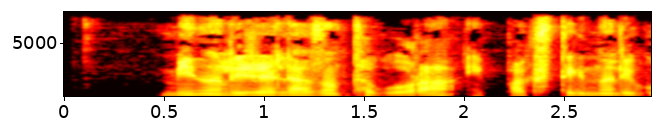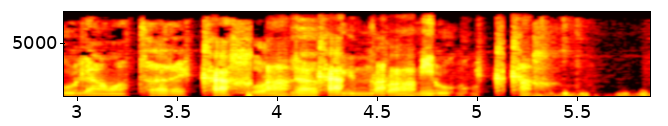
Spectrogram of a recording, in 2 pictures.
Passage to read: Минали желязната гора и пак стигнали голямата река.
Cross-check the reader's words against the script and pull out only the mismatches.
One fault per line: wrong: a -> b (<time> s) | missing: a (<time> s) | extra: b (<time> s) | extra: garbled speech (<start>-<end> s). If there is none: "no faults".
extra: garbled speech (3.9-5.3 s)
